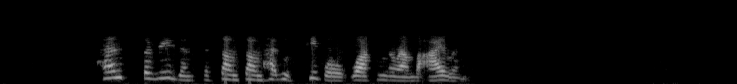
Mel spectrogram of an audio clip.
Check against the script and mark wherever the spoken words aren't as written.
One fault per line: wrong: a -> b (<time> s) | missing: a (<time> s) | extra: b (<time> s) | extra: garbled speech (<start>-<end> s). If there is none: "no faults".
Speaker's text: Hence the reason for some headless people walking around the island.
extra: some (2.4 s)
